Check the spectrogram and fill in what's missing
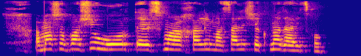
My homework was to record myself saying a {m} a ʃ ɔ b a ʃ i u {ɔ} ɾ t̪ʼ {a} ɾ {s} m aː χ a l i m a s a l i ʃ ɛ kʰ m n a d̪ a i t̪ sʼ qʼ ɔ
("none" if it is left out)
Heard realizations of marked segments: m, ɔ, ɛ, s

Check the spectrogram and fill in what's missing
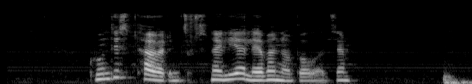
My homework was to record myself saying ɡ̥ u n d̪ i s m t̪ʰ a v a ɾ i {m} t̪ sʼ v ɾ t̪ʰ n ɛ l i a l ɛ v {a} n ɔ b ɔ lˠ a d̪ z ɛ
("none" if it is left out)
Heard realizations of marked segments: m, a

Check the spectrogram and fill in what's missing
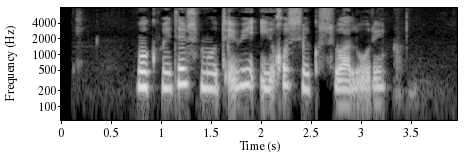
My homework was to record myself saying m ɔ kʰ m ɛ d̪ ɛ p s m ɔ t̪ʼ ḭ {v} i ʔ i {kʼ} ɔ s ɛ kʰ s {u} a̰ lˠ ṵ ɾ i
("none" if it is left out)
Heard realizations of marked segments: v, qʼ, u

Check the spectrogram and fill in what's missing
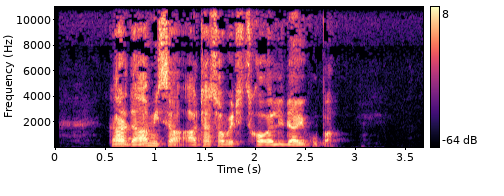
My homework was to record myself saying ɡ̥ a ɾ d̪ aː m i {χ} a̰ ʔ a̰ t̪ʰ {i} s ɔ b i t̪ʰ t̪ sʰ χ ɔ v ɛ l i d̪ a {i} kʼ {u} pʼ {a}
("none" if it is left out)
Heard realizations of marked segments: s, a, i, u, a

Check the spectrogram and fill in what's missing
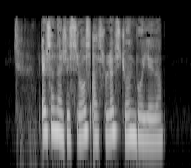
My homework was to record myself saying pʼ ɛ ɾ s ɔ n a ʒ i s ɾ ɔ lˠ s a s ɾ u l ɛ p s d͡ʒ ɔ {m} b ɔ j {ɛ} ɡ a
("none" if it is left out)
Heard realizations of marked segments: n, ɛ

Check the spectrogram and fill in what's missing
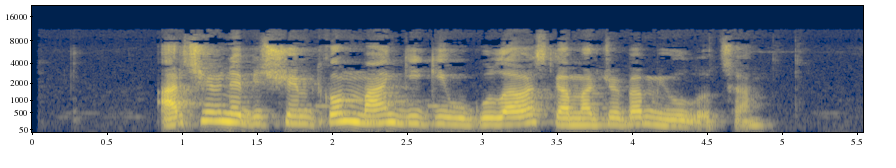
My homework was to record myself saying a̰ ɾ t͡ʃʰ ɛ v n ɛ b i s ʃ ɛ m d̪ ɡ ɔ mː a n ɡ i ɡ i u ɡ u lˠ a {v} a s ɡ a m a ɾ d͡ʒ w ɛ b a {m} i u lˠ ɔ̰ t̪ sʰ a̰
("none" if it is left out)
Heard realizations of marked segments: v, m

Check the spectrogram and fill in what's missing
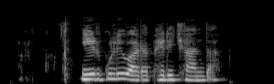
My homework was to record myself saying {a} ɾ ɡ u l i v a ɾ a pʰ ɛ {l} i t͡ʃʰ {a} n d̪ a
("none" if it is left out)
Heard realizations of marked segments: i, ɾ, a

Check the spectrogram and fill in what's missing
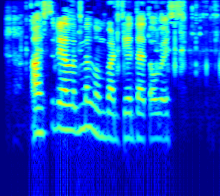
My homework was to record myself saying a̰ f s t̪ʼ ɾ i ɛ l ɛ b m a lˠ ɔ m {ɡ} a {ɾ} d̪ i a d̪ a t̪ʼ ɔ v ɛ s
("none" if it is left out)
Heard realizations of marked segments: b, ɾ

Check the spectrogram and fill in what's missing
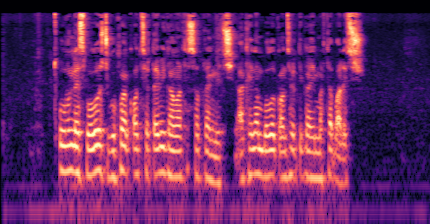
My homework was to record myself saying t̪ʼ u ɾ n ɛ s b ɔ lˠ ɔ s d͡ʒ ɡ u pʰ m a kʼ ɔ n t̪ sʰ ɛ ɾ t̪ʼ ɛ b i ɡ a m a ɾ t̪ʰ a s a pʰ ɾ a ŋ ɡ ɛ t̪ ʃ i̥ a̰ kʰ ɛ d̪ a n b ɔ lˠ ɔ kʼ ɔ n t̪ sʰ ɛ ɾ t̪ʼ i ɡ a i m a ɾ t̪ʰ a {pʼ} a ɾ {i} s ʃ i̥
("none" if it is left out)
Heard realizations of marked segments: pʼ, i

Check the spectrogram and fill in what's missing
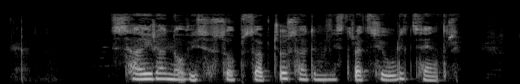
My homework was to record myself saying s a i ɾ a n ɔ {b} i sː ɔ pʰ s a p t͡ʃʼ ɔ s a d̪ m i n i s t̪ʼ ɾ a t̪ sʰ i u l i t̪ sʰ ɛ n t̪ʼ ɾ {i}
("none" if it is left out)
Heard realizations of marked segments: v, i

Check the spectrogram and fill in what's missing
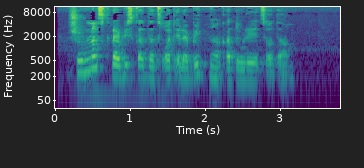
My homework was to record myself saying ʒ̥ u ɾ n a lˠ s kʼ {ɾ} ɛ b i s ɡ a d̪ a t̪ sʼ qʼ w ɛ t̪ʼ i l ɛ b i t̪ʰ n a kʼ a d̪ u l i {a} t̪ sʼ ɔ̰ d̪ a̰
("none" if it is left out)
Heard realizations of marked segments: ɾ, ɛ

